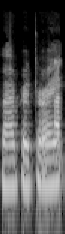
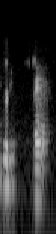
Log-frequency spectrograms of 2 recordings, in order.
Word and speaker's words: Labradorite: Labradorite. Labradorite. So it's like a Labrador dog. The Yeah, "ite" at the end.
